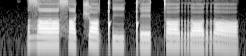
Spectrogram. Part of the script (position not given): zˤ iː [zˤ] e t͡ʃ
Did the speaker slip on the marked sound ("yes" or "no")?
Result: yes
